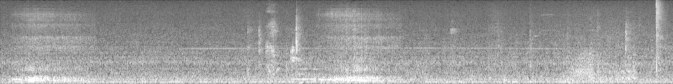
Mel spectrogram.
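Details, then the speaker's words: Jack Russell Terrier dog snoring while asleep hugging yarn in a quiet room: rough rattling breaths repeating through sleep with soft snorts between, room noise behind; snoring. "just trying to get the loud snores. Shh."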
